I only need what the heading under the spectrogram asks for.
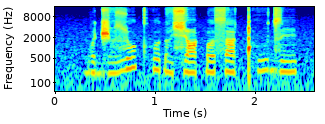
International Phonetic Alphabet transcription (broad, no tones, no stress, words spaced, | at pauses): ɡʷad͡ʒa̤ɮukʰu ɗa̤ɕɑk͡pɤ saǃʰṳd͡zi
